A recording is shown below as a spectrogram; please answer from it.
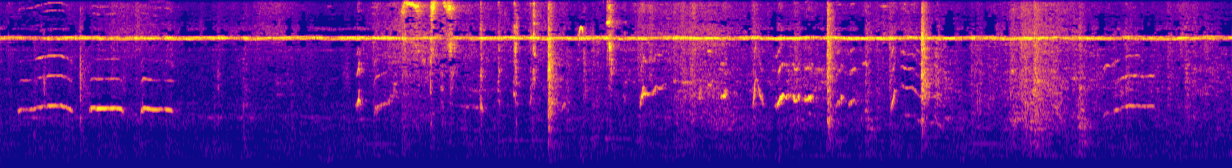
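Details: Hungry baby monkey crying loudly for milk: three quick repeated arched wails open the passage, followed by handling clatter, sharp clicks and scattered fainter cries, with a continuous high electronic tone throughout.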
